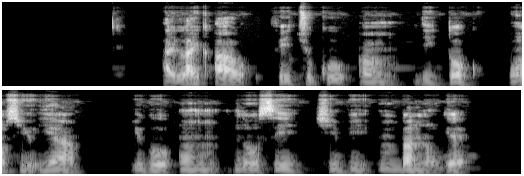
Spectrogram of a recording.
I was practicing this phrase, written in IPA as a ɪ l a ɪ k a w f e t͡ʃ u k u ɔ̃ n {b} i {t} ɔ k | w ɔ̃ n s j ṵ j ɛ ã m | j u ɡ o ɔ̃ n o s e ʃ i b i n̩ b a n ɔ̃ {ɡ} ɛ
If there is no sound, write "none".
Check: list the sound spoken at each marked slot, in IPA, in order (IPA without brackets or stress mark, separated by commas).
d, t, ɡ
